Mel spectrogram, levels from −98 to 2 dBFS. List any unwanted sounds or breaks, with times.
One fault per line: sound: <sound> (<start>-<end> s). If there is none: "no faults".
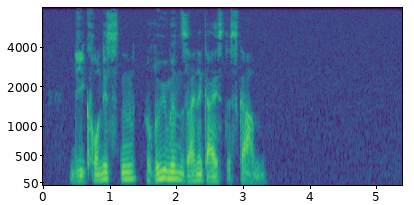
no faults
